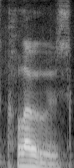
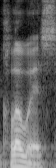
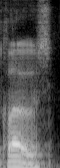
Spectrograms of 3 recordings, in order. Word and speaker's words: Clowes: the guy's name was Close, Clowes. So his name was not Mr. Clois, it was Mr. Close.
